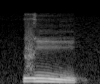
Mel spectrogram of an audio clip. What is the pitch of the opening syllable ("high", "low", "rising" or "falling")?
falling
